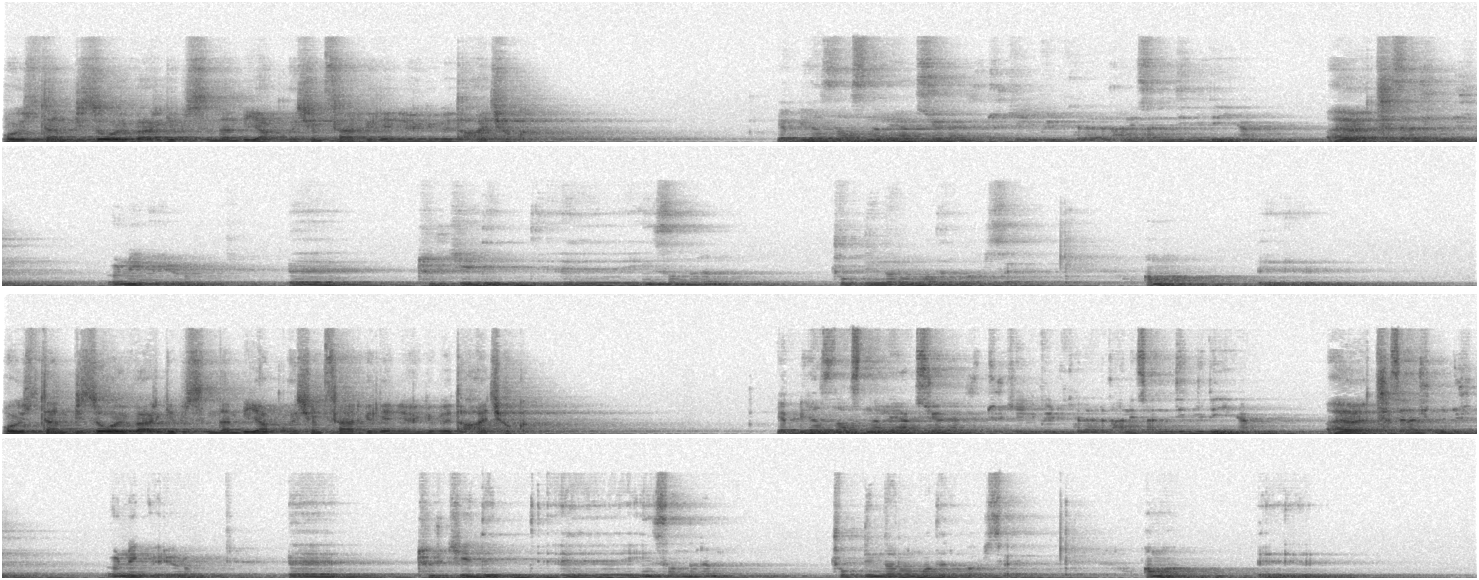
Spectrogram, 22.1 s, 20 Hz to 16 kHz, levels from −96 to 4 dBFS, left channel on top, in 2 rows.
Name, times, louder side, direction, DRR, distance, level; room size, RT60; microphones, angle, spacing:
voice 1, 0.0-3.8 9.9-10.4, right 2 dB, 25° right, 4 dB, 0.4 m, -19 dB
voice 2, 5.8-9.4 10.3-11.2 11.8-12.7 13.2-13.8 14.2-16.5 17.3-18.7 19.6-20.0 20.5-20.9, right 1 dB, 75° right, 2 dB, 1.1 m, -24 dB
15.5 x 10.0 x 3.4 m, 2.9 s
head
